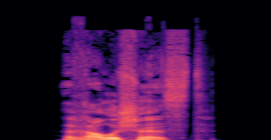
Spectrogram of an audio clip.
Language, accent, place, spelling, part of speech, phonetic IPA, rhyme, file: German, Germany, Berlin, rauschest, verb, [ˈʁaʊ̯ʃəst], -aʊ̯ʃəst, De-rauschest.ogg
- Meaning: second-person singular subjunctive I of rauschen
